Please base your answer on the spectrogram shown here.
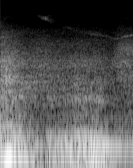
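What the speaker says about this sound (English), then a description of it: "truck going by here." A truck rumbles past close by, its engine loud at first and then fading, with a short hiss near the start that fits an air brake release.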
